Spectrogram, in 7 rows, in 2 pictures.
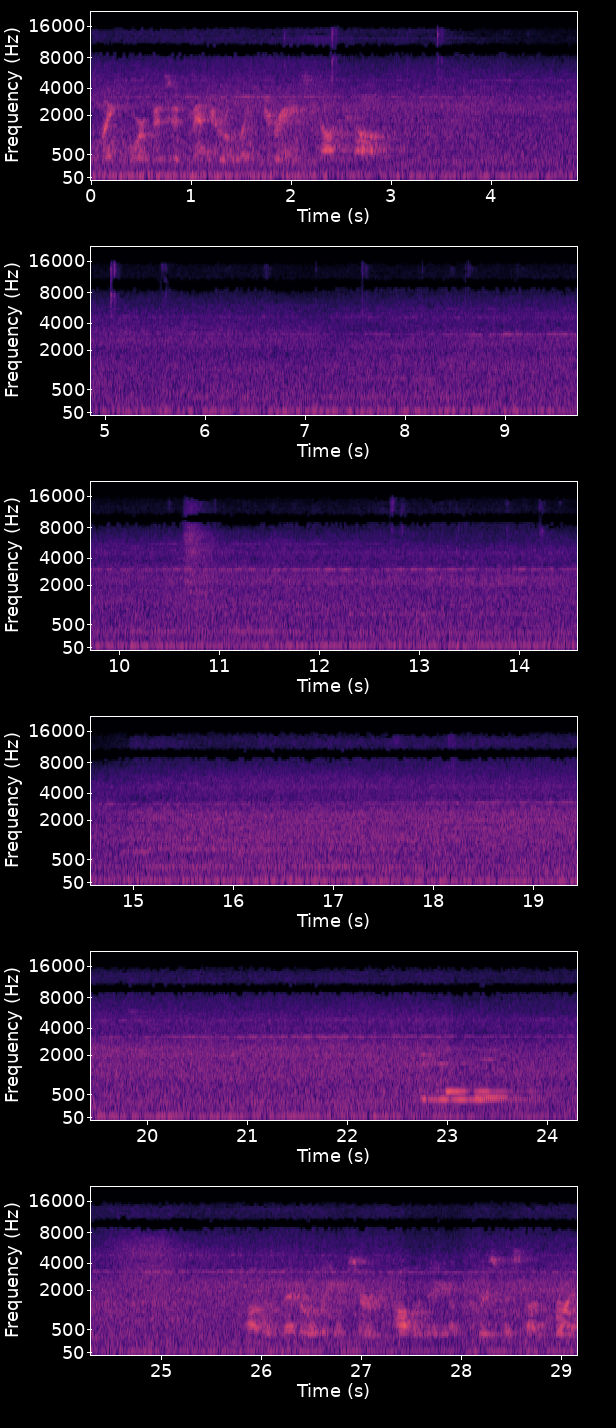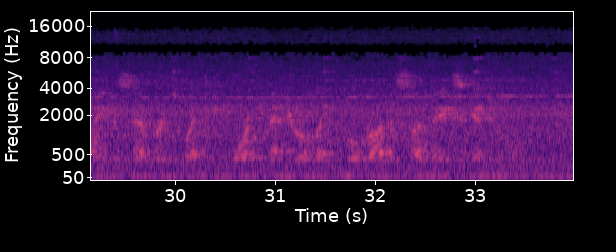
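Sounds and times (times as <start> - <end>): diesel train engine idling: 0.0 - 33.9
faint hum: 22.6 - 24.5.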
